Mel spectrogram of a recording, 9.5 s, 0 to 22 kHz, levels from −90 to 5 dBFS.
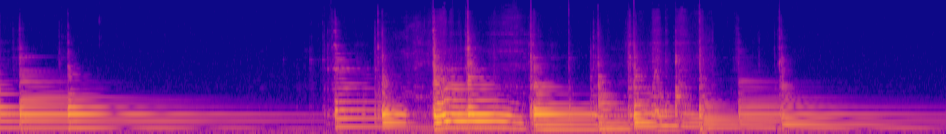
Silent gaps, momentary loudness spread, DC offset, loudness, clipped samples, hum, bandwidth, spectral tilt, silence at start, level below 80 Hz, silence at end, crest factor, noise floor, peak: none; 23 LU; under 0.1%; -23 LUFS; under 0.1%; none; 13 kHz; -7.5 dB/octave; 0 s; -54 dBFS; 0.05 s; 18 dB; -47 dBFS; -6 dBFS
